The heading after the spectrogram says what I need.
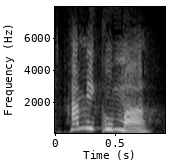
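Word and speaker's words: Tha mi gu math: Und genauso spricht man es aus. Hamiguma.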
